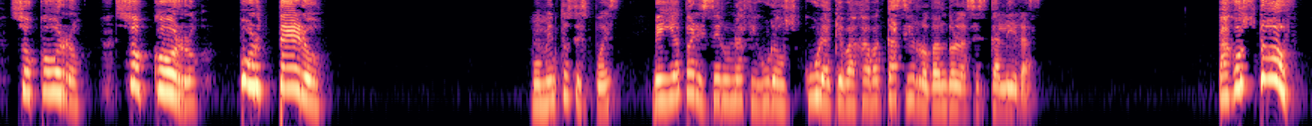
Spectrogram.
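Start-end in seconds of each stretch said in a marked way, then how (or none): 0.1-3.3 high, loud panicked cries for help; screaming for help. Acted. Man running downstairs screams for the porter, panicked shout. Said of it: "gritando con todas sus fuerzas". 12.2-13.0 high, loud startled call of a name; startled exclamation. Acted. Narrator spots his friend tumbling downstairs, startled cry. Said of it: "exclamé".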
